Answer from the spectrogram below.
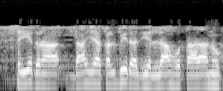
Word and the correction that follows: دحیہ: حضرت سیدنا دحیہ قلبی رضی اللہ تعالیٰ عنہ، صحیح تلفظ یہ دحیہ دال پر زیر دحیہ بھی ہے، صحیح تر یہ کہ دحیہ.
